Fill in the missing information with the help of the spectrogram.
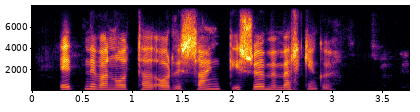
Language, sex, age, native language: Icelandic, female, 60-69, Icelandic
